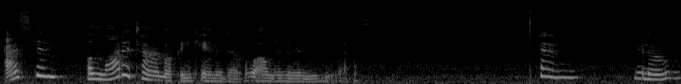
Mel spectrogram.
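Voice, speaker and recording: A woman's voice: a little high, gravelly, mellow, a little hiss or hum. A middle-aged woman talking in an unscripted personal monologue, rambling, repeating her points and laughing often between phrases. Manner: emphatic repetition. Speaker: vlogger.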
